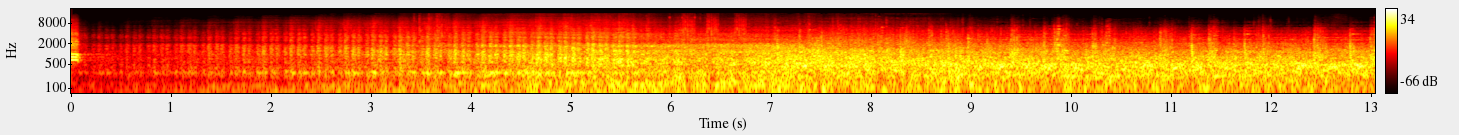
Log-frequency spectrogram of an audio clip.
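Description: A narrow-gauge train approaching, its running growing steadily louder over about four seconds, then passing close by at a steady level with rapid clicking of wheels over the rails.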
